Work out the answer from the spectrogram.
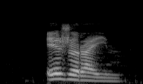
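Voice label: "эжӧраин", Komi, female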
